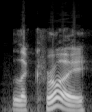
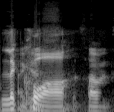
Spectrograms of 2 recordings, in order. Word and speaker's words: LaCroix: you drinking some yes how do you say it like Croix Lacroix yeah well that's how they say in New York so Lacroix Lacroix in French yeah yes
